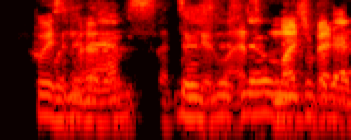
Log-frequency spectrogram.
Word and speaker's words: Quiznos: My mom calls Quiznos Quizmos. Quiznos.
